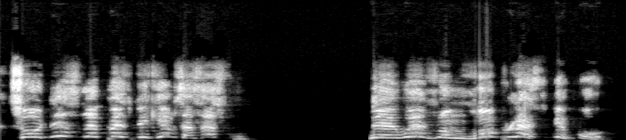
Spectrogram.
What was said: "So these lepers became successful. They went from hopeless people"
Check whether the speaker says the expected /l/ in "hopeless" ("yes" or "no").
yes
